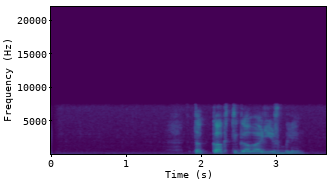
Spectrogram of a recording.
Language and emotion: Russian, angry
